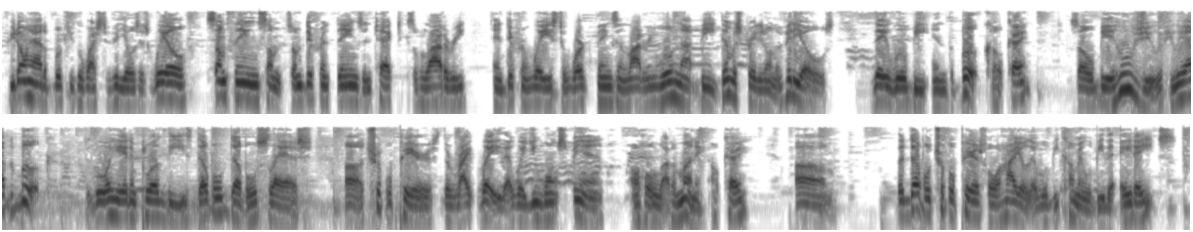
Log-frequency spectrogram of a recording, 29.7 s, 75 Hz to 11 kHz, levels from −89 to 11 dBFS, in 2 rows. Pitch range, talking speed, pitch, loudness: 125-160 Hz, 190 wpm, 135 Hz, -16 LUFS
